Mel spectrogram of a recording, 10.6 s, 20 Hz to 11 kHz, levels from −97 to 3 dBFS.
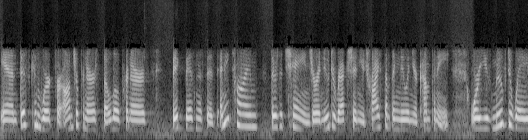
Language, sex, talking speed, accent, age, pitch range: English, female, 160 wpm, American, 40-59, 175-235 Hz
